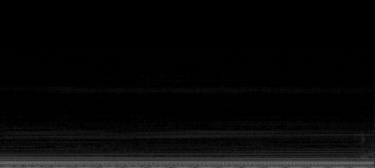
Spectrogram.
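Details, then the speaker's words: VW California pop-up roof opening with ignition on, via the menu and the open button. Low, steady motor hum with a soft pulse about twice a second, even and unstrained: the roof motor runs normally. "and then with the main lever drawn back, press the open button and you'll hear the motor engage and the roof will start to open."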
